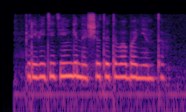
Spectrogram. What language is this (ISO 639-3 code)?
rus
